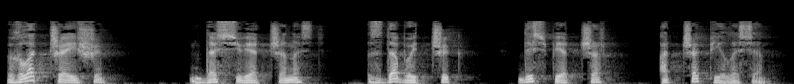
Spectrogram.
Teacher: Падслухоўвае, падслухоўвае, над свіцяззю, пад слупам, адсцябаць, адсвярбела. Спалучэнне зычных «д» і «т» з наступнай афрыкатай «ч» утварае падоўжаную афрыкату «ч».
